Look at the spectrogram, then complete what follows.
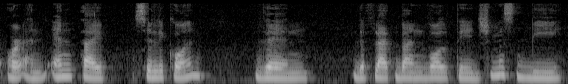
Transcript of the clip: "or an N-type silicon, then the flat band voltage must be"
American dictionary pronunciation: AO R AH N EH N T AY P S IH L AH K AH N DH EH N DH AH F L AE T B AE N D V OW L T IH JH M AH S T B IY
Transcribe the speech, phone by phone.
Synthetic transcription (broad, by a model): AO R AH N EH N T AY P S IH L AH K AH N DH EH N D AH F L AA T B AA N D V OW L T IH JH M AH S T B IY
